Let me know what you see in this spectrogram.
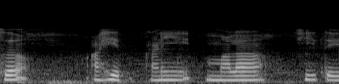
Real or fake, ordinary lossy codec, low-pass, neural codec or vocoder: real; none; 5.4 kHz; none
